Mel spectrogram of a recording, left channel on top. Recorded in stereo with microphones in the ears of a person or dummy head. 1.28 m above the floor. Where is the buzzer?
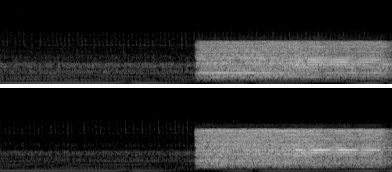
40° right (ahead or behind), 1.0 m.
